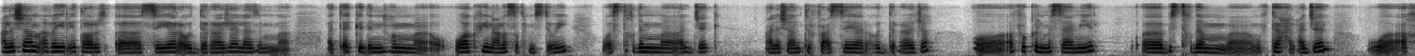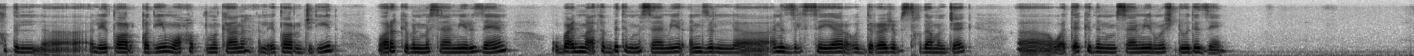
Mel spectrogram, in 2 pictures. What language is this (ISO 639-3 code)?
acx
